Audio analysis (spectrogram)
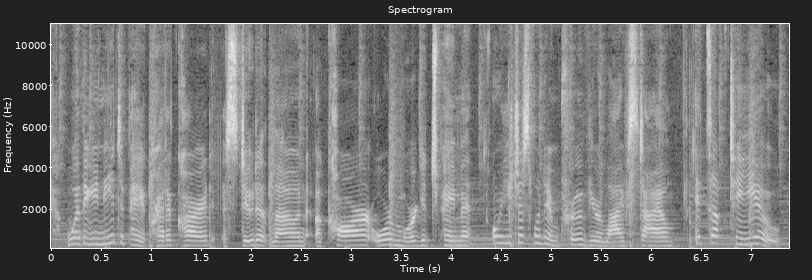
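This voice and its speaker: A woman speaks with hardly any pauses, her loudness very even. Clear music plays in the background. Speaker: actress. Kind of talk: infomercial host read. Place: shop. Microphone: lapel.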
